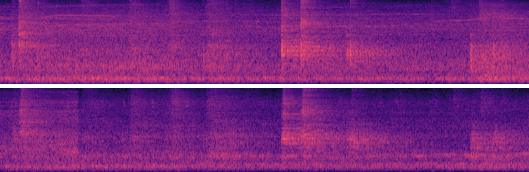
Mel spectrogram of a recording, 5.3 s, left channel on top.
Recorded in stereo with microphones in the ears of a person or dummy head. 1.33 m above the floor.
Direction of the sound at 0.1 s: 60° left (ahead or behind).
